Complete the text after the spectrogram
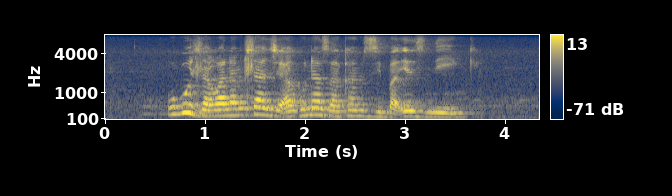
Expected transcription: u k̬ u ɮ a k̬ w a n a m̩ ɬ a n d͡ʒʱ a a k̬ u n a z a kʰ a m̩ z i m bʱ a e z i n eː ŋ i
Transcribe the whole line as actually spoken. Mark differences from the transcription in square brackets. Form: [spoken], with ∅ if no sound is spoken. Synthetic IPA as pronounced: u k̬ u ɮ a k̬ w a n a m̩ ɬ a n d͡ʒʱ [ɛ] a k̬ u n a z a kʰ a m̩ z i m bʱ a e z i n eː ŋ i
